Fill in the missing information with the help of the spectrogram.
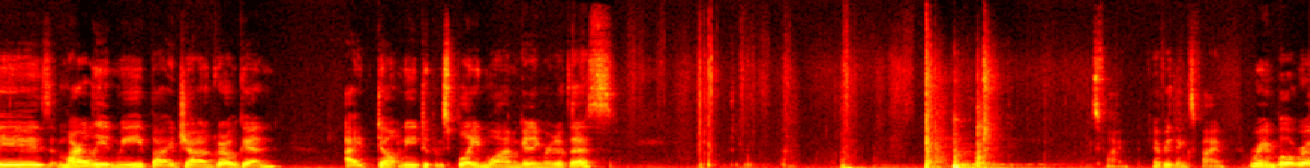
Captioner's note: loud bang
